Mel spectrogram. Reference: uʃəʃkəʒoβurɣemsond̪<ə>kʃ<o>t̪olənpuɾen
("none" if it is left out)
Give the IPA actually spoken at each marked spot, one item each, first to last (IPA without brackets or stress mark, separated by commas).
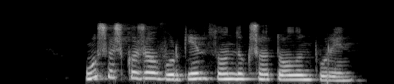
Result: ə, o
